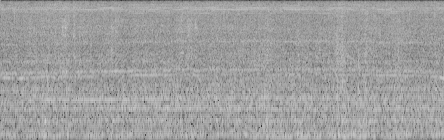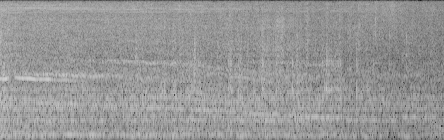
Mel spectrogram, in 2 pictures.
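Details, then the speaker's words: Polaris Ranger XP Kinetic electric side-by-side, recorded in the cockpit while driving on hard-packed dirt: faint steady whine from the rear drive over low tyre rumble; noticeable but not extreme, a normal drive whine. "However, there is some engine whine. Listen to this. In this clip, I am attempting to capture the whine coming out of the rear end."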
